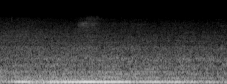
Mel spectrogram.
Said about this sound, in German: So, das war wieder mal ein lautes Auto. Sollen wir mal raten, wer da am Steuer saß?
